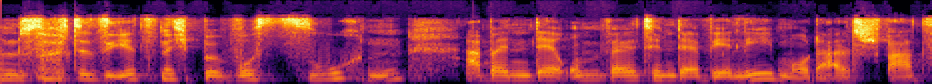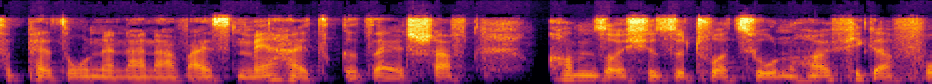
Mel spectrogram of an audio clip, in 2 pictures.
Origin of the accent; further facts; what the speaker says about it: Berlin, Germany; Wenn mich jemand fragt, wo ich herkomme, antworte ich auch einfach, ja, ich komme aus Berlin.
